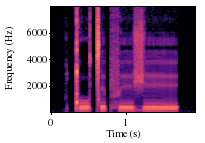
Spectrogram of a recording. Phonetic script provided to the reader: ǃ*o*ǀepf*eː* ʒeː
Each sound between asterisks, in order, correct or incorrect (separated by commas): correct, correct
